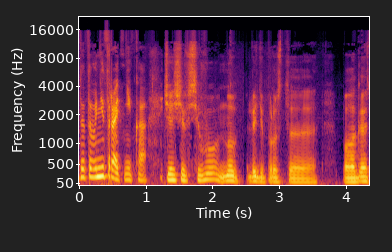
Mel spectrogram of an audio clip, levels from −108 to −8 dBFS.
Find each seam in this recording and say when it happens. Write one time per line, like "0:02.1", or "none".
0:01.3
0:02.5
